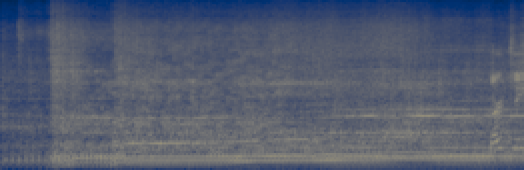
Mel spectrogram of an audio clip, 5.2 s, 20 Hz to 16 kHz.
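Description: A Honda engine on a MechMaxx Mec10 mini excavator starts up and runs loud and close, a steady buzzing drone holding even without any talk.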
